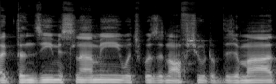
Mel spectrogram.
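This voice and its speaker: Over a silent background in a very clean recording, a man with a non-native accent talks at a fairly quick pace in a fairly low, monotone, flat voice. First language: not English. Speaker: podcast host. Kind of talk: interview question. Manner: fast.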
